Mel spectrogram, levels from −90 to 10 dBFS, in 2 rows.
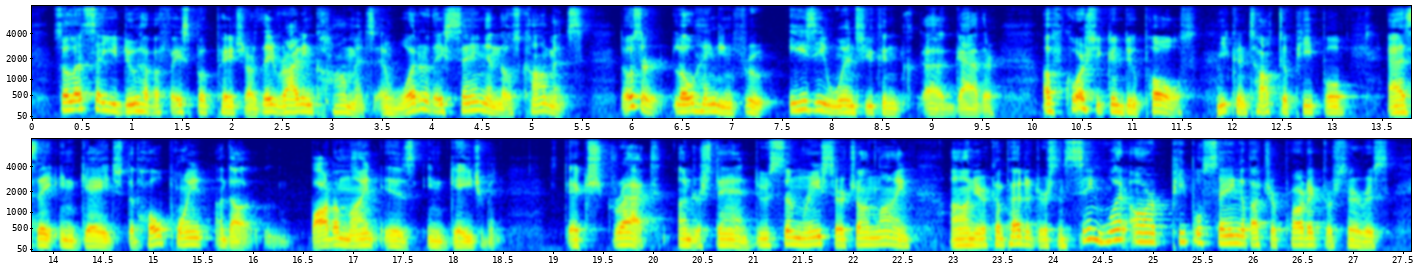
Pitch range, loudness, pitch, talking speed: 115-140 Hz, -22 LUFS, 125 Hz, 160 wpm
